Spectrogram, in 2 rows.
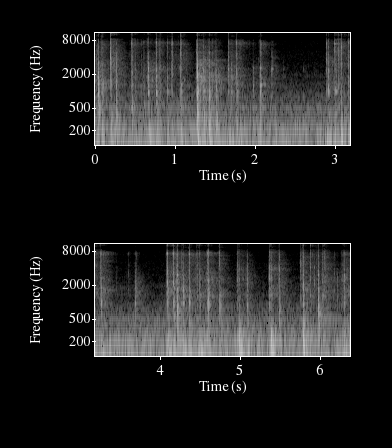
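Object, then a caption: Mechanical keyboard with plastic keycaps. Both hands type with their fingertips on a white Royal Kludge RK98 mechanical keyboard with plastic keycaps, resting on a desk. A quick, steady run of clacky keystrokes sounds, each with a deep, muted body and a bright, short click. The keystrokes thin out briefly in the middle before picking back up.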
